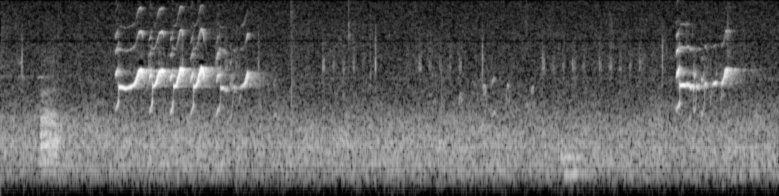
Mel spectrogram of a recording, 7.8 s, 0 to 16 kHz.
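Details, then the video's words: Spring song of a green sandpiper, recorded 24 January 2015: a quick series of four or five sharp, rising whistled notes, then a pause and a shorter repeat of the same ringing phrase, over a quiet hiss. "Fluierari de zavoi, cantec, Tringa ochropus, song, Green Sandpiper"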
